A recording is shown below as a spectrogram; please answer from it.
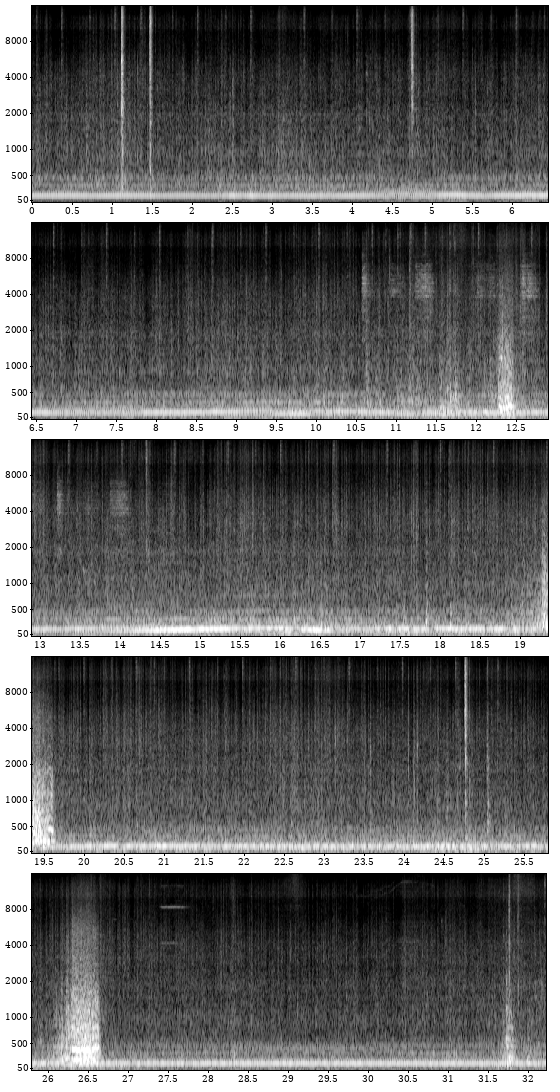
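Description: Inside a car driving in heavy rain: the engine's steady hum rises and falls in pitch a few times in the middle, drops click on the glass, and the windshield wipers swish across about every seven seconds.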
